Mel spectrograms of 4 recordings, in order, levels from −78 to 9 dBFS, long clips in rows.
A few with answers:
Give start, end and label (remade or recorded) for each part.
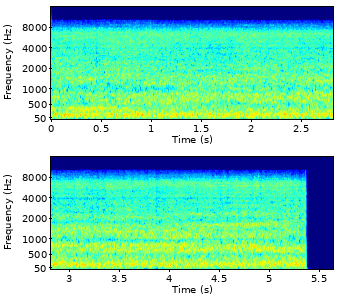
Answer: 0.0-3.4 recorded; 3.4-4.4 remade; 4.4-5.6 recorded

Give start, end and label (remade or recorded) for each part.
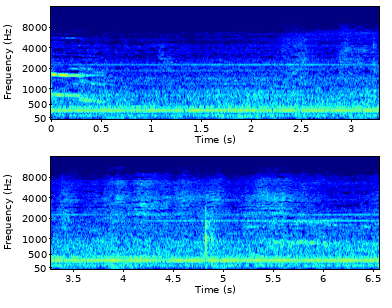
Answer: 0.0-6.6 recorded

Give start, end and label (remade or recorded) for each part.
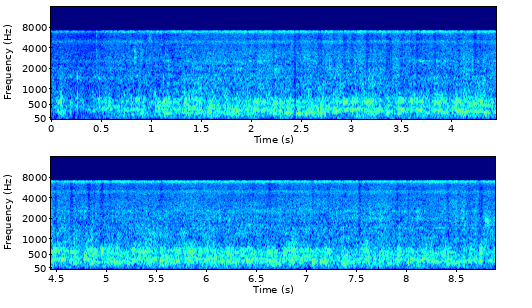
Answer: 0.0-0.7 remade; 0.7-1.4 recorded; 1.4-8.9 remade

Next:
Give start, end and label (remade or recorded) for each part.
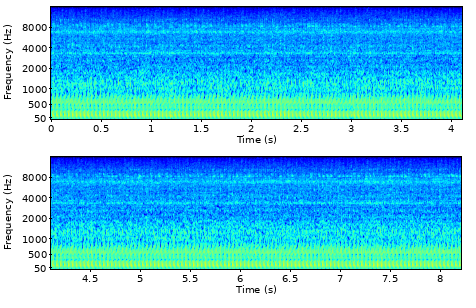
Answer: 0.0-8.2 recorded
